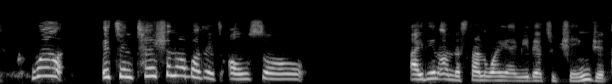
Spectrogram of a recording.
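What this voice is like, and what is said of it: Nigerian accent, slight American, Swedish lilt. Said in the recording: “my accent is very Nigerian ... you can tell that, oh, maybe I lived in the US a little bit, or you can start picking up some of the lilt of a Swede”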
